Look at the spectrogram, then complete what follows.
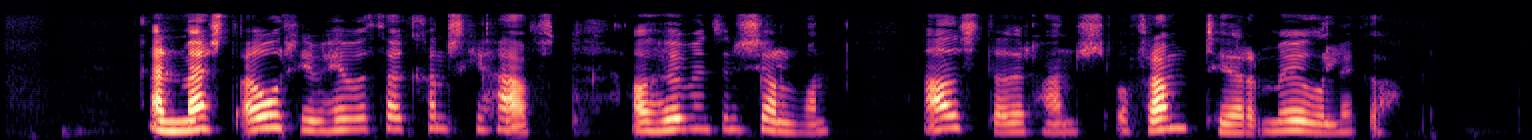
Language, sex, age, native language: Icelandic, female, 30-39, Icelandic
